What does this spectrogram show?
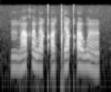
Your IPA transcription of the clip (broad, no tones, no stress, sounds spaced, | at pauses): m b ã χ ɛ̃ w e qʼ ø ǃ e qʼ y w ə̃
